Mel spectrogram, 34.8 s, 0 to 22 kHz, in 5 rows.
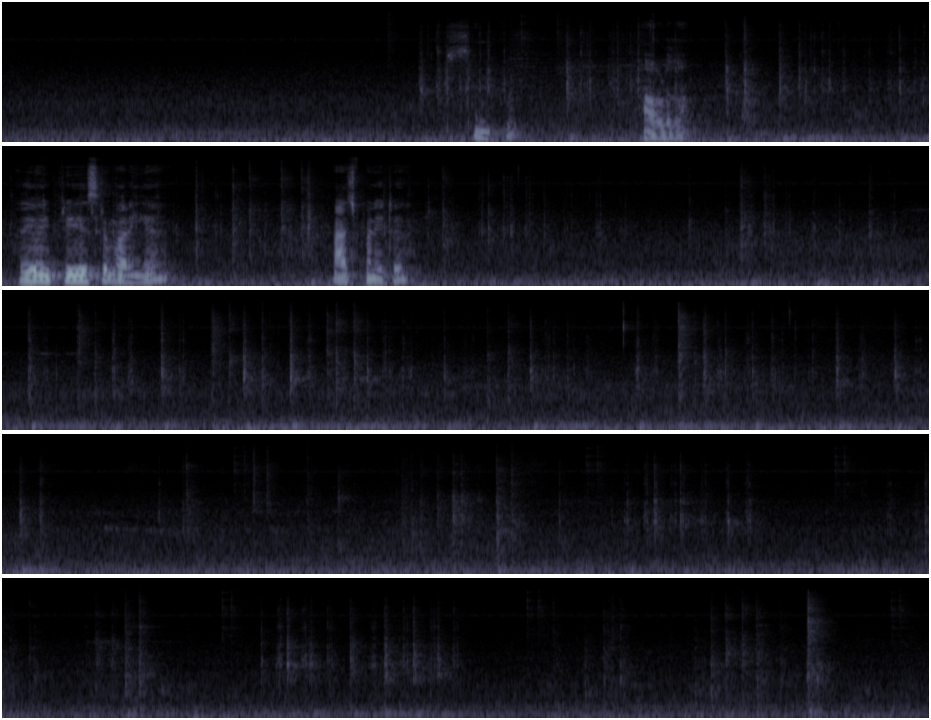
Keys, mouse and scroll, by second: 3.0 scroll down 1, 3.8 click, 5.4 z, 8.7 Left, 10.1 Up, 12.4 Up, 14.5 Down, 15.5 Down, 16.3 Right, 19.0 Down, 22.6 click, 25.3 click, 27.1 click, 29.5 click, 31.8 click, 34.5 click.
